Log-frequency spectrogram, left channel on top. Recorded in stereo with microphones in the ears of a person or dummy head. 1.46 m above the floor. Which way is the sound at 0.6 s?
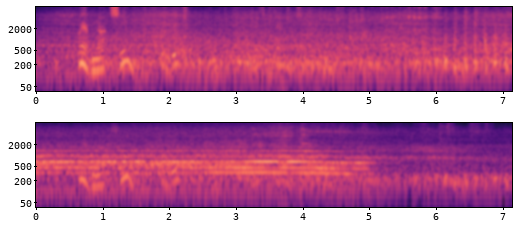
60° left (ahead or behind).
